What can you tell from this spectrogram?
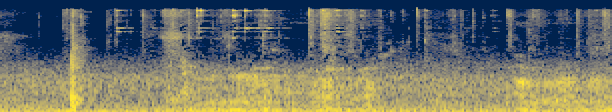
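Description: A dog whimpering and yipping in play, with one sharp, short sound about half a second in.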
